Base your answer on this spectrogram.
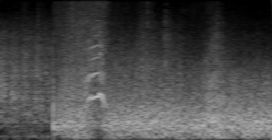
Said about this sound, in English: This is a missile attack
